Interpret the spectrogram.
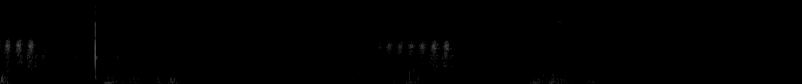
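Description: Faint bird sounds: two short, rapid rattling bursts, one at the start and one about four seconds in, with a sharp tap about a second in and a few thin, high chirps later on.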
